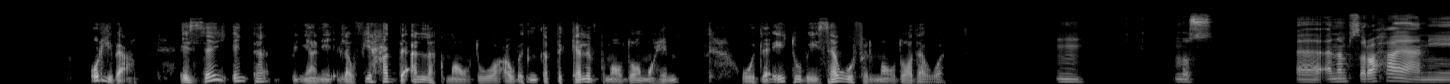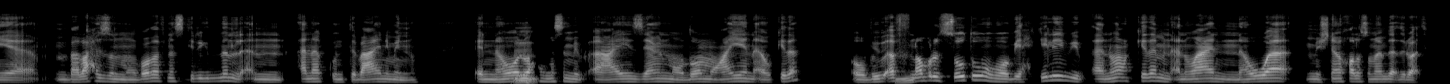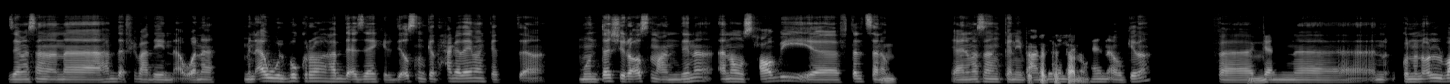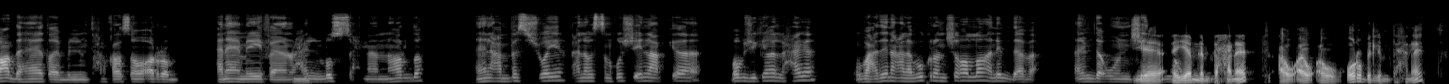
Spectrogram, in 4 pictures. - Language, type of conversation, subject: Arabic, podcast, إزاي تتغلب على التسويف؟
- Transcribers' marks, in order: tapping; unintelligible speech; unintelligible speech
